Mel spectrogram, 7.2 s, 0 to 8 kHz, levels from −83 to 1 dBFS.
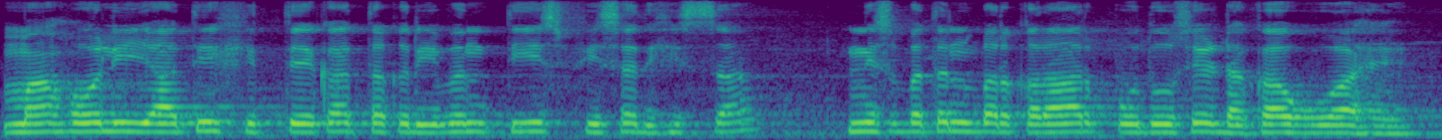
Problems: constant background noise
